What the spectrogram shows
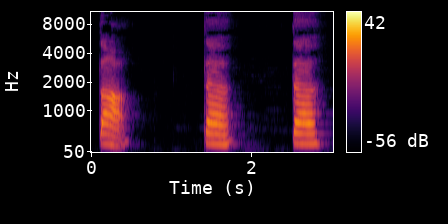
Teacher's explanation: تا کی جو کوالٹیز ہے وہ ہے اس میں شدت ہے، اس میں سختی ہے · یعنی زبان کی جو نوک ہے اور دانتوں کی جو جڑ ہے وہ آپس میں سختی سے ملتے ہیں · دوسری یہ چیز کہ تا میں بے شک سختی ہے، لیکن تا میں جب تا کو ہم ادا کرتے ہیں تو آخر پر تا کے مخرج میں ایک تھوڑی سی کمزوری آ جانے کی وجہ سے اس میں ہمس آ جاتا ہے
